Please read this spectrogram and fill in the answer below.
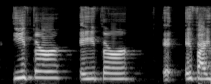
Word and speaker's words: Aether: Prince ather himself and I know it's said ether but I personally say ather a lot and that's the way it's spelled like in English but like ether ather if I say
